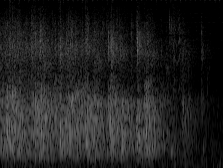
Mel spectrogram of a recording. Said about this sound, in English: That's reason to celebrate. Yeah, if you want to clap, go for it.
